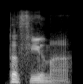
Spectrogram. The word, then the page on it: perfumer: British English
